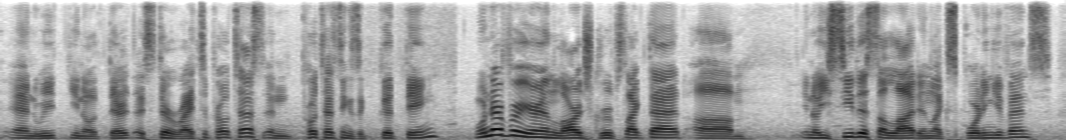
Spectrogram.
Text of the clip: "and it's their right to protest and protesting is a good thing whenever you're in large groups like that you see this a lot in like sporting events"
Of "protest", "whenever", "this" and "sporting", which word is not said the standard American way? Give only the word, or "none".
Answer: none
